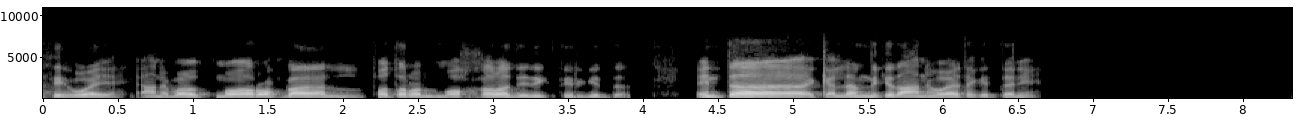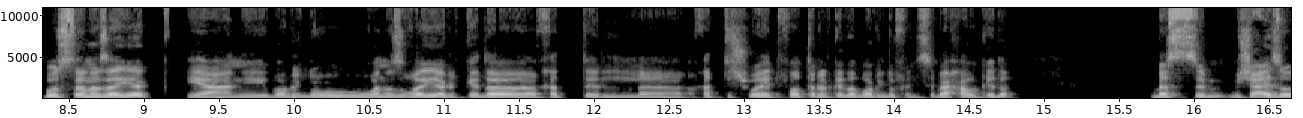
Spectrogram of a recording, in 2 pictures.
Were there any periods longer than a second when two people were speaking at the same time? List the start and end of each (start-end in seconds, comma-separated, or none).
none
